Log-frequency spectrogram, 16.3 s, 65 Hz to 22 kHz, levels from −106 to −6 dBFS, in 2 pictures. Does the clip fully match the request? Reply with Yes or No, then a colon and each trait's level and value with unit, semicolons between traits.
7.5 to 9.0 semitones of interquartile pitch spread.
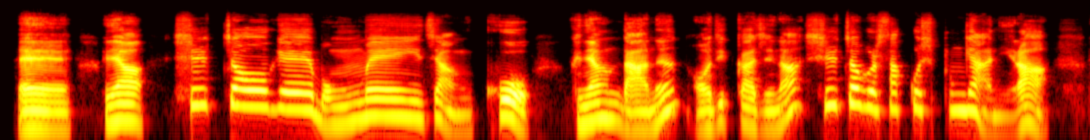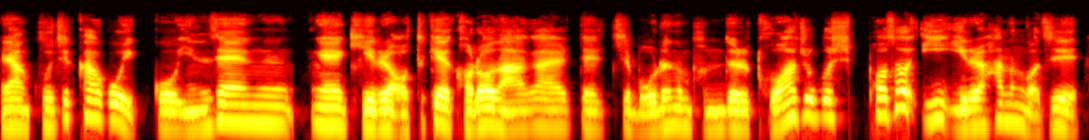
Yes: wide, 8.0 semitones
